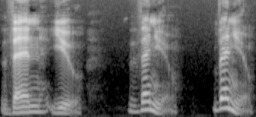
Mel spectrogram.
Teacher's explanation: or any kind of sports is venue it is a noun it's two syllables and the stress is on the first syllable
